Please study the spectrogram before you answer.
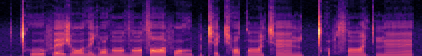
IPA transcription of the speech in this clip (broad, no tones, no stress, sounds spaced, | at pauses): ǀʰ ʊː f ɛː ʒ ɔː ð ɛ ʎ ɔ ðˤ ɛ̃ː zˤ ɛ̃ sˤ aː f ɔ ɣ ʊ p ʊ cʰ ɛ cʰ ʊː tˤ ãː cʰ ɛ̃ː ŋ ɛ c ǀʰ ʊ f sˤ ãː c ŋ ɛ̃ː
